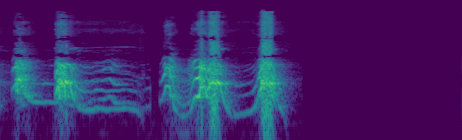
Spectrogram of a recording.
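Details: Greyhound dog giving four or five short, harmonic yowling howls in quick succession over three seconds, several sliding downward at the end, followed by silence and a brief final sound.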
